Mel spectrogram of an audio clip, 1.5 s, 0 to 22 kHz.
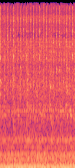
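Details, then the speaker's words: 1931 Plymouth fires right up after new plugs, gear oil and brake work, then holds an even, steady low idle with a regular beat and no misses or knocks; running good, normal idle. "There you have it. Fired right up and running good."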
